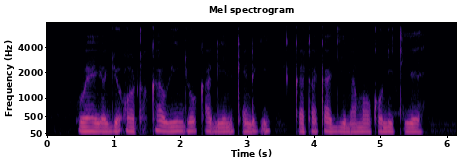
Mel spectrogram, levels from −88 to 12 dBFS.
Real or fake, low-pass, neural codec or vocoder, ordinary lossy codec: fake; 7.2 kHz; codec, 16 kHz, 8 kbps, FunCodec, trained on LibriTTS, 25 frames a second; none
